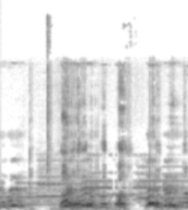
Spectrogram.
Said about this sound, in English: Hang on just a second. My doorbell is ringing and the dog is going nuts.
